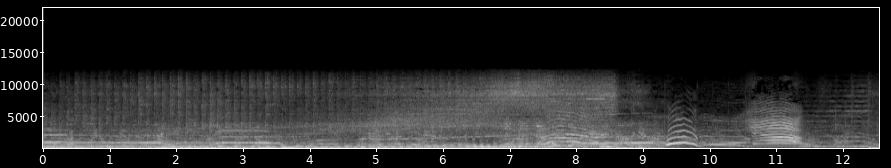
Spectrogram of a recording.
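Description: A loud crowd at a runway show cheers and shouts continuously, a dense roar layered with high-pitched whoops and yells, the shrill rising-and-falling screams growing sharper toward the end.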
